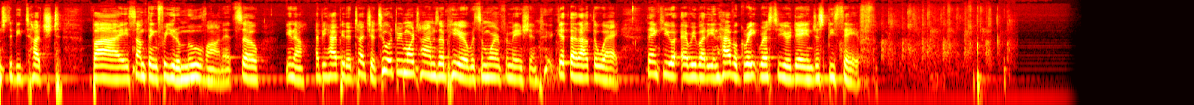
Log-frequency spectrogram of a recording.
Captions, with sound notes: to be touched by something for you to move on it. So, I'd be happy to touch it two or three more times up here with some more information. Get that out the way. Thank you everybody, and have a great rest of your day and just be safe. (audience applauding)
